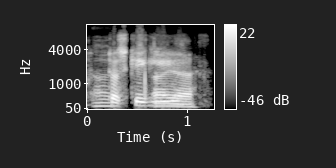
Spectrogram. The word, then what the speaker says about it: Tuskegee: Uh I'm going to pronounce this wrong, but the Taziki, not Taziki, the Tus Tuski syphilis tri Tuskegee.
